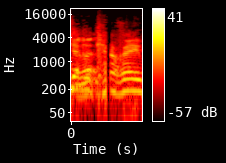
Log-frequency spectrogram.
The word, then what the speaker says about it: Michel Carré: Michel Carré was correct.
